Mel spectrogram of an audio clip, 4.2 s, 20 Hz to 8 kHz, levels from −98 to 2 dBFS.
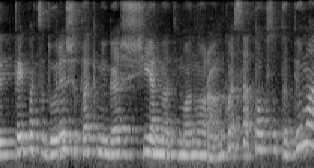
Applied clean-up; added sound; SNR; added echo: neural separator model SepFormer DNS4.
